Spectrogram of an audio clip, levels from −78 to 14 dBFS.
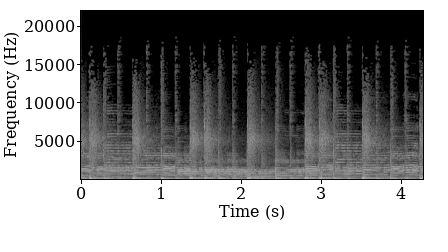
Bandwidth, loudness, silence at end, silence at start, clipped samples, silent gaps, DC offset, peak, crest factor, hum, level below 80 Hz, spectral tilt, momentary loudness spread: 19 kHz; -17 LUFS; 0 s; 0 s; under 0.1%; none; under 0.1%; -2 dBFS; 16 dB; none; -28 dBFS; -3.5 dB/octave; 3 LU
